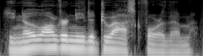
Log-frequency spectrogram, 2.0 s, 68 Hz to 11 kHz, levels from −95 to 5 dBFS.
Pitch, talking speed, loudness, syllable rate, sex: 120 Hz, 235 wpm, -16 LUFS, 5.3 syllables/s, male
